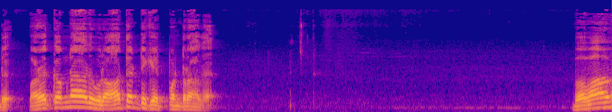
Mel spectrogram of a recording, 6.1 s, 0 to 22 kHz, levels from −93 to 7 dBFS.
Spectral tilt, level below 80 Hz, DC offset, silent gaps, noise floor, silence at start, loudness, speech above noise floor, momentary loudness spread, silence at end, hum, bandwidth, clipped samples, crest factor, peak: -6 dB/octave; -62 dBFS; under 0.1%; none; -61 dBFS; 0 s; -18 LUFS; 44 dB; 9 LU; 0 s; none; 15.5 kHz; under 0.1%; 16 dB; -4 dBFS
